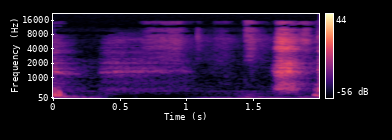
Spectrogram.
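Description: A man breathing close to a phone's microphone between sentences: a faint breath out, then a breath in, with speech starting again near the end.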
